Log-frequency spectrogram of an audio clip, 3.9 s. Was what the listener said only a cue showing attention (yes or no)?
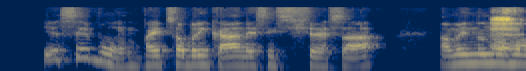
yes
